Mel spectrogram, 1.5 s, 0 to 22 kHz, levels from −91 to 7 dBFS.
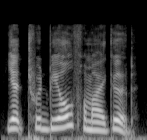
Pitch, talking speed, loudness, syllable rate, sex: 225 Hz, 285 wpm, -17 LUFS, 5.3 syllables/s, female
